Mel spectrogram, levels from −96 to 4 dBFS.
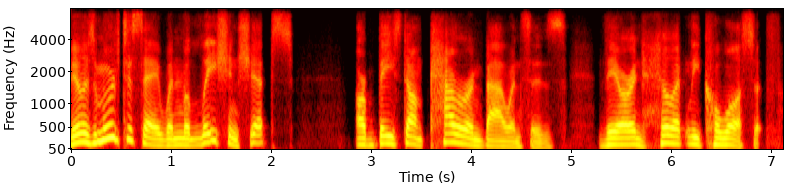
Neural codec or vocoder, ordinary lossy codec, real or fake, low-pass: codec, 16 kHz, 0.5 kbps, FunCodec, trained on Chinese and English, 25 frames a second; Opus, 32 kbps; fake; 7.2 kHz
